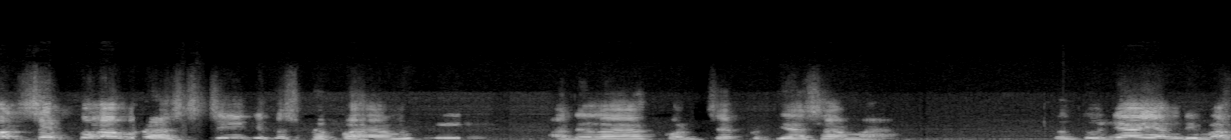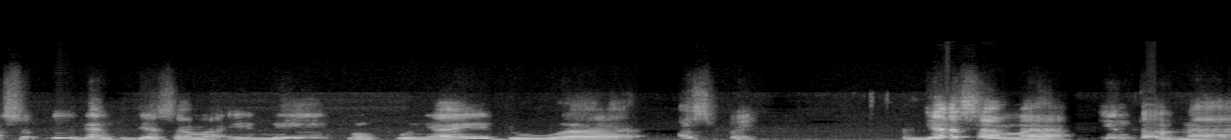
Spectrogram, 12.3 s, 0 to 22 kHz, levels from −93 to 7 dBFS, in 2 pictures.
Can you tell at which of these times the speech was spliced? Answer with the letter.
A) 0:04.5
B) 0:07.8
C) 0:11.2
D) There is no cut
D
